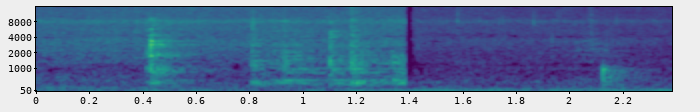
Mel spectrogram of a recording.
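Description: Onions and curry leaves sautéing in a pan, a steady broadband sizzle with several scraping stirs of a spoon against the pan, close and fairly loud, with the sizzle dropping lower partway through.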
